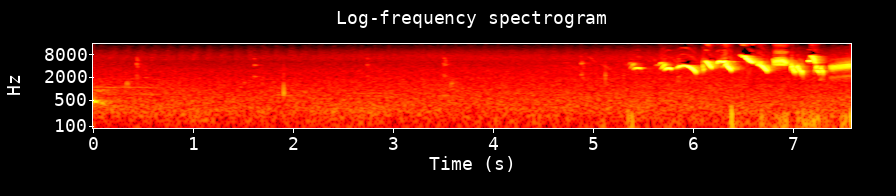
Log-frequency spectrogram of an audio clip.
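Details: Wild double-collared seedeater in nature. After five seconds of quiet it begins a rapid, high, sweet warbling song of slurred whistles and chips that runs to the end.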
